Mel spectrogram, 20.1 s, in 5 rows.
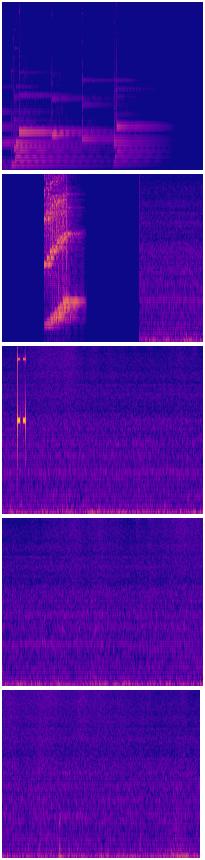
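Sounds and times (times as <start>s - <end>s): faint hum: 6.8s - 20.0s
train carriage rumble: 6.8s - 20.0s
short high beeps: 8.4s - 8.6s.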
